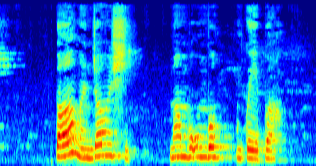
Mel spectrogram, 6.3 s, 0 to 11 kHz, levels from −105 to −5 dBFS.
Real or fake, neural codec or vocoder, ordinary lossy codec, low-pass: real; none; AAC, 48 kbps; 9.9 kHz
